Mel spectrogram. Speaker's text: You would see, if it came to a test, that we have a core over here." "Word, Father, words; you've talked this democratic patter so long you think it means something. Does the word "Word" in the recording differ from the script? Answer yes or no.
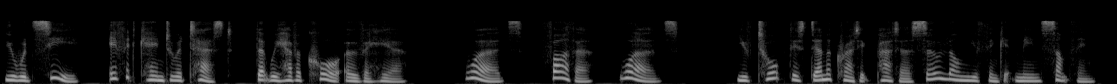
yes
